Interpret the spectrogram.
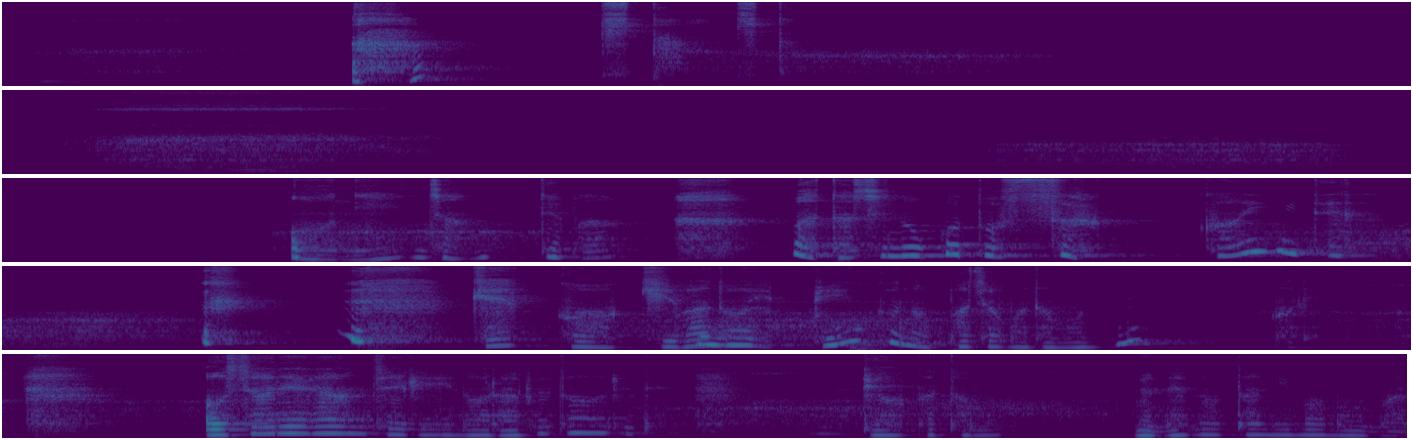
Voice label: おにいちゃん、耳掃除してあげるね♡（SEなし 耳かきのみあり）

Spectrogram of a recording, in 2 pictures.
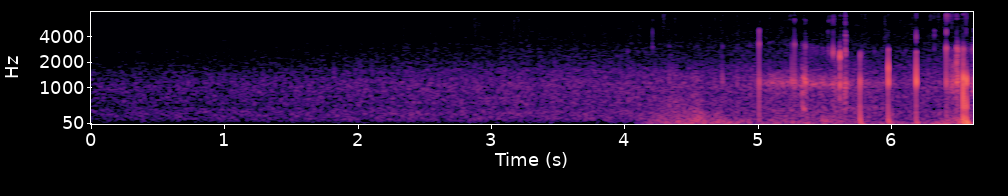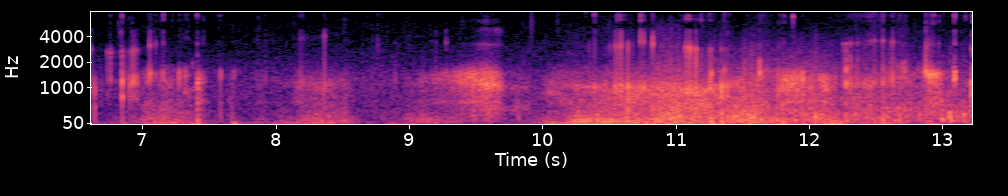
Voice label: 雨の音と、熱い吐息の中で, ASMR

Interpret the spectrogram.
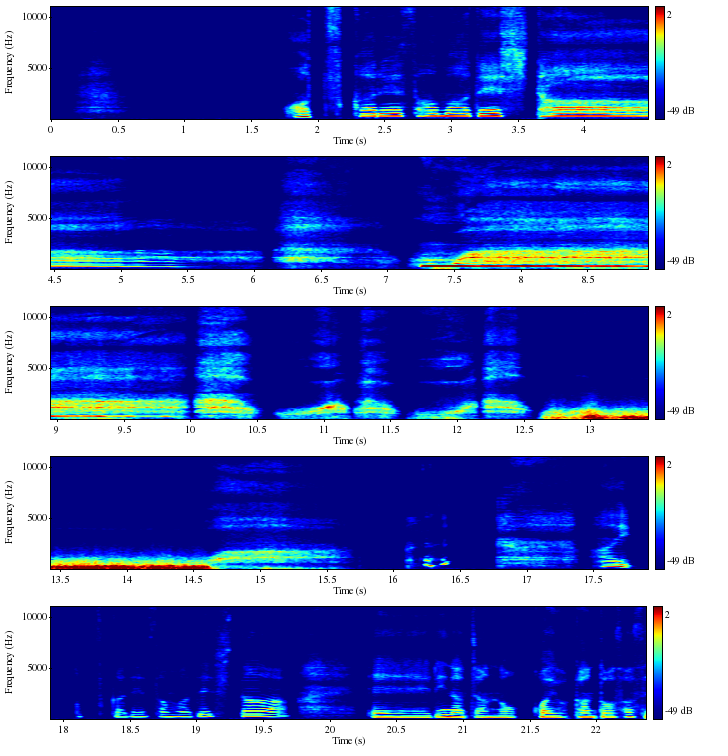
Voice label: フリートーク

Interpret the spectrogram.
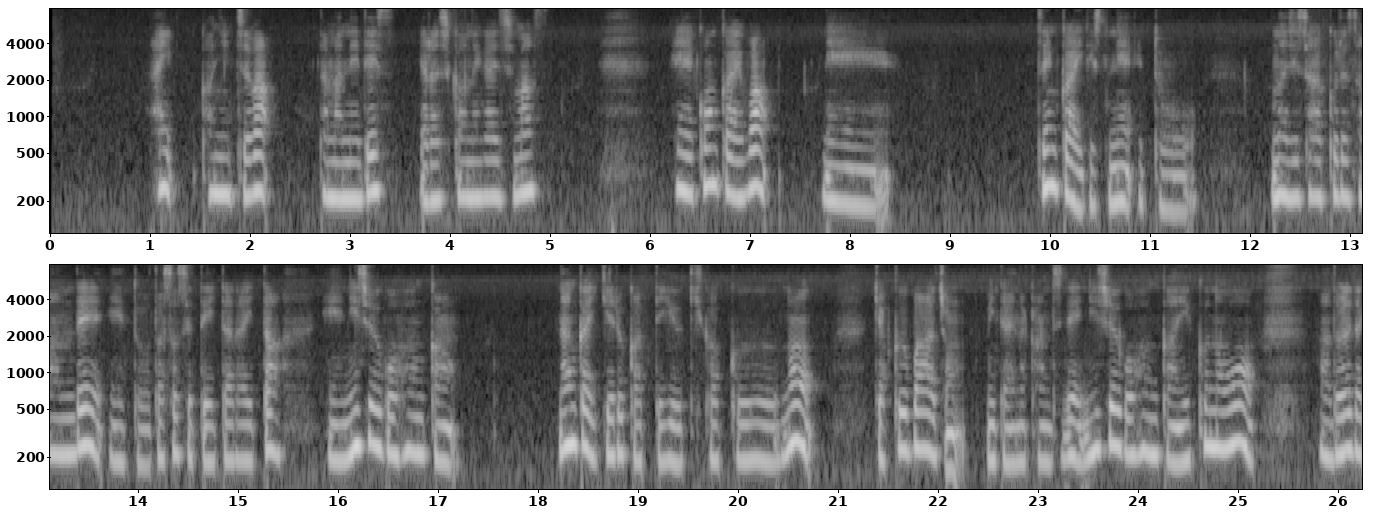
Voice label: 自己紹介, ASMR

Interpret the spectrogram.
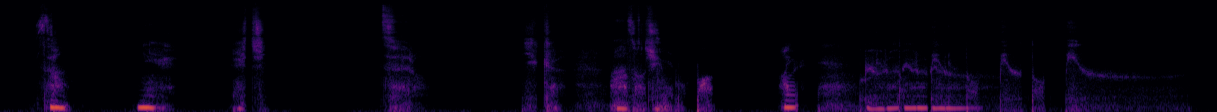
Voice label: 【3人】カウントダウン, 淫語連呼・命令連呼バイノーラル

